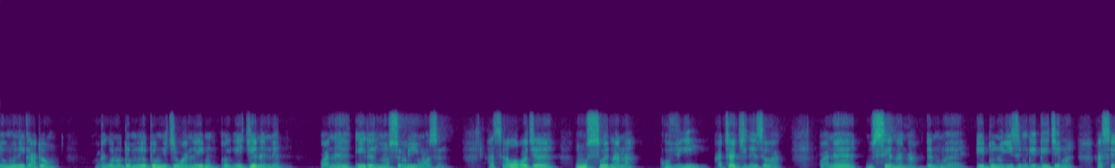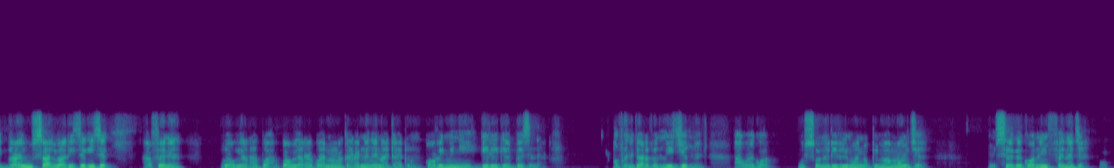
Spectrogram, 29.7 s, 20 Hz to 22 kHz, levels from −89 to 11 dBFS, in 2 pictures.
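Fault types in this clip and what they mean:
No technical fault can be heard in this speech clip. It has the band-limited sound of a wideband HD Voice call, and the clear, natural detail points to the AMR-WB codec running at its top rate of about 24 kbit/s.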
